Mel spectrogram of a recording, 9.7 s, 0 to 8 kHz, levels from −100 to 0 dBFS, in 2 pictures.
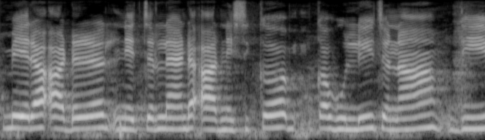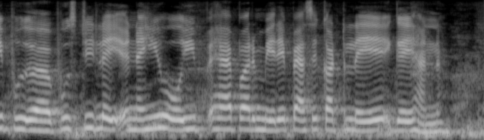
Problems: background sounds at intervals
